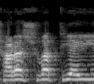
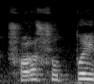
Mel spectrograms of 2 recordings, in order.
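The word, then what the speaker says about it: সরস্বত্যৈ: মা সরস্বতীকে ডাকুন, ওম আইম সারস্বত্যাই নমঃ, ওম আইম সারস্বত্যাই নমঃ। সরস্বত্যই নয়, সারস্বত্যাই। সংস্কৃত উচ্চারণটা ঠিকঠাকভাবে জানতে হবে।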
